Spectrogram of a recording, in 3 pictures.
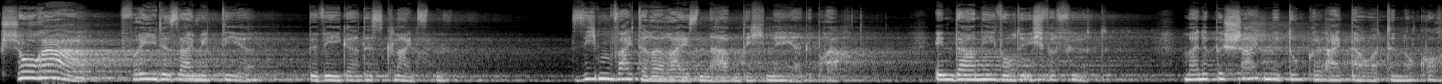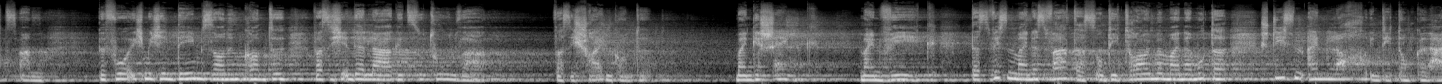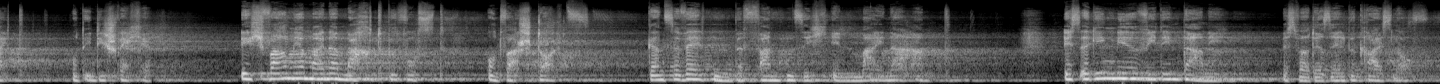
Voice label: Speech ger; Yeesha

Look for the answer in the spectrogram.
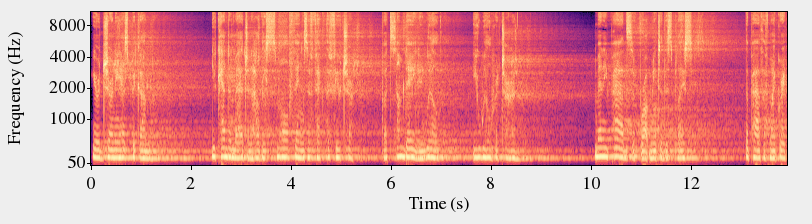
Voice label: Speech eng; Yeesha

